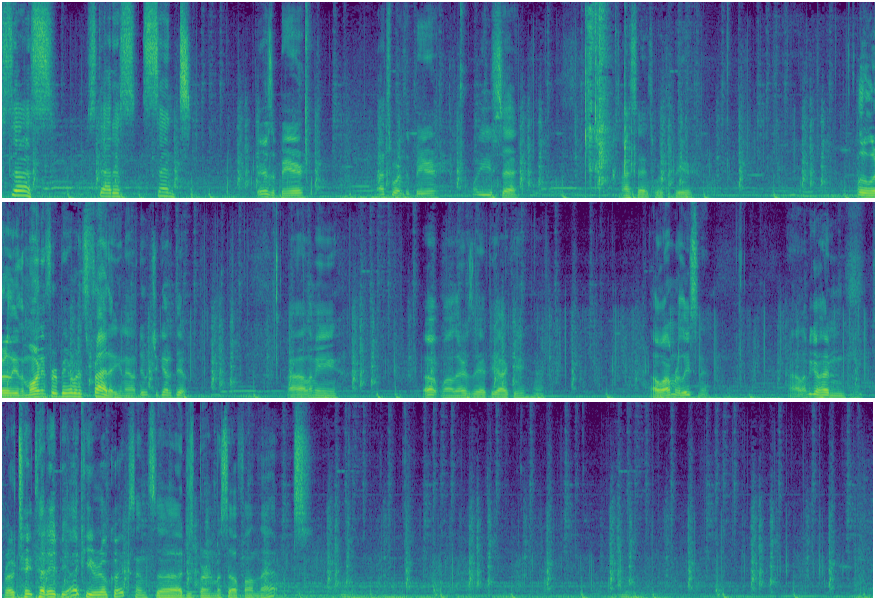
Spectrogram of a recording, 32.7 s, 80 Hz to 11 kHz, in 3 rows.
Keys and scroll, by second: 3.8 alt+super+*, 8.6 super+Tab, 9.1 super+Tab, 26.9 alt+super+0.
